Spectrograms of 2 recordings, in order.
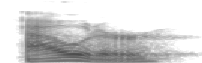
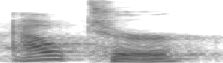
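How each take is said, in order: First: The middle consonant is a quick, soft D. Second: The middle consonant is a clear, crisp T. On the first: The speaker calls it right. "It's a fast D. ... but outer in American pronunciation" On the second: The speaker calls it wrong. "Not outer"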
